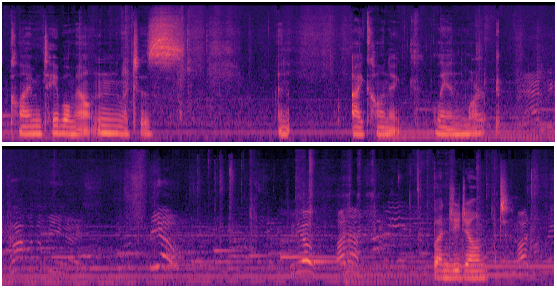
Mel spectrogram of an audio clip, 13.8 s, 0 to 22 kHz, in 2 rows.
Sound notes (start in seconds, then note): 8.1 light music; 8.1 people chattering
